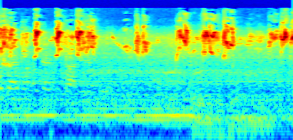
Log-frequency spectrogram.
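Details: Long ngerol trill of a lovebird, delivered as rapid harsh squawky bursts almost four per second, rough and uneven, over a constant low hum.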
